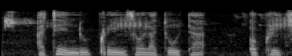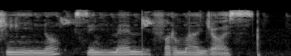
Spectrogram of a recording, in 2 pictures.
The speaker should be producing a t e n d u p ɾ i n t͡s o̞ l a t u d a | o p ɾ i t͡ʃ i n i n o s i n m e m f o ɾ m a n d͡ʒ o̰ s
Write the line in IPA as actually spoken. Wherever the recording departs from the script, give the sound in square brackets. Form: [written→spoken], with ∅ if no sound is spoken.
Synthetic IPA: a t e n d u p ɾ i n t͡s o̞ l a t u [d→t] a | o p ɾ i t͡ʃ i n i n o s i n m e m f o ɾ m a n d͡ʒ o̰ s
